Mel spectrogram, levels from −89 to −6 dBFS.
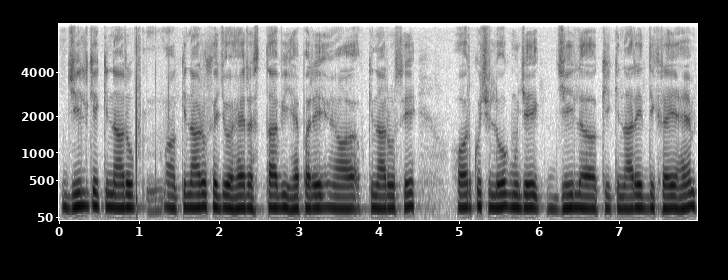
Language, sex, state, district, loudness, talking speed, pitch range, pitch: Hindi, male, Himachal Pradesh, Shimla, -15 LUFS, 170 wpm, 140-150 Hz, 145 Hz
